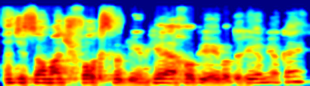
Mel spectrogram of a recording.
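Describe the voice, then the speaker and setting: Man, heavy Russian accent, high-pitched voice, measured poetic introduction, gallery event. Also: steady tone, a little mellow. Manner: measured, lyrical, quoting poets. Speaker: guest poet. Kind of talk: formal reading-style introduction.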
